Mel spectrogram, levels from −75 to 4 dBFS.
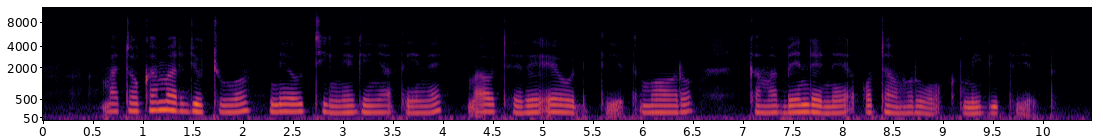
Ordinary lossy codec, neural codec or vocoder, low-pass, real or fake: none; codec, 24 kHz, 1.2 kbps, DualCodec; none; fake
